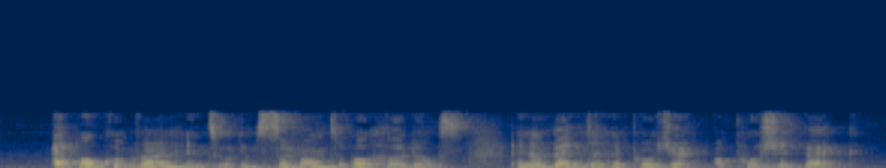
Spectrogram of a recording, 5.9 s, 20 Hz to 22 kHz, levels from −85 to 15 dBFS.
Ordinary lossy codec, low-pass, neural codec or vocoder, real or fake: none; 7.2 kHz; codec, 44.1 kHz, 7.8 kbps, Pupu-Codec; fake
